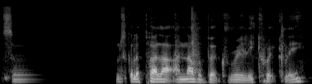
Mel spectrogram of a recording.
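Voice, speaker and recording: A man's voice: on the low side, steady tone, darkish tone, faint music behind. A man, a guest on a live stream, explaining ancient writing thoroughly and often apologising for taking time. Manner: thorough, apologetic, keeps saying really quickly. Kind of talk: live-stream lecture with visual aids.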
